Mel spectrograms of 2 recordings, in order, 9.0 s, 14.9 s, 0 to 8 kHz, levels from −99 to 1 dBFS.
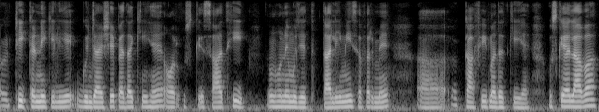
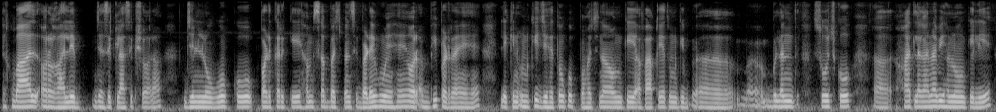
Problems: constant background noise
